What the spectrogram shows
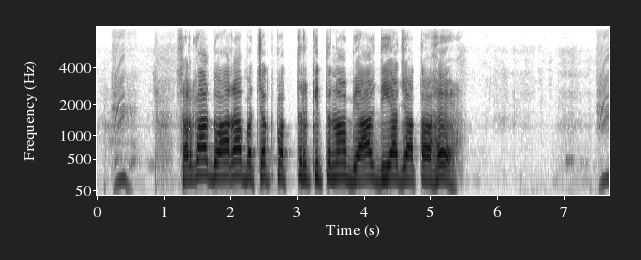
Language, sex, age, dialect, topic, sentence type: Hindi, male, 41-45, Garhwali, banking, question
